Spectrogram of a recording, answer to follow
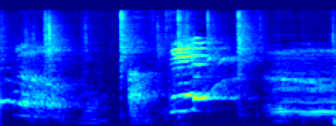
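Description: Young children's voices: high-pitched wordless babbling and squealing, loudest about halfway through.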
